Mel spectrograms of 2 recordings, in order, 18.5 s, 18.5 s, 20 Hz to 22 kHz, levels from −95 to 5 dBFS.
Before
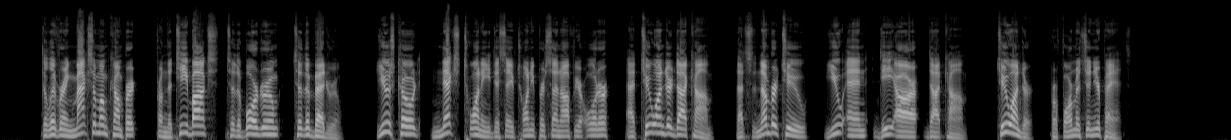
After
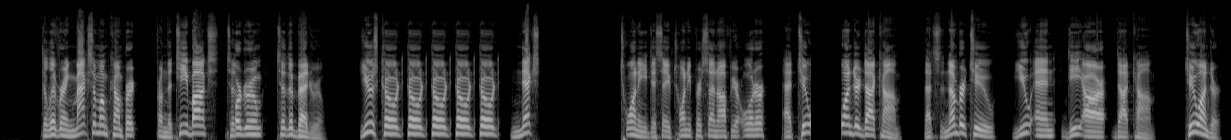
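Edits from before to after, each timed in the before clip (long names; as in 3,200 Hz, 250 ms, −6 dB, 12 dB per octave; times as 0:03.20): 0:03.53–0:03.78: remove
0:06.00–0:06.36: repeat, 5 plays
0:06.93: splice in room tone 1.16 s
0:09.80: splice in room tone 0.47 s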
